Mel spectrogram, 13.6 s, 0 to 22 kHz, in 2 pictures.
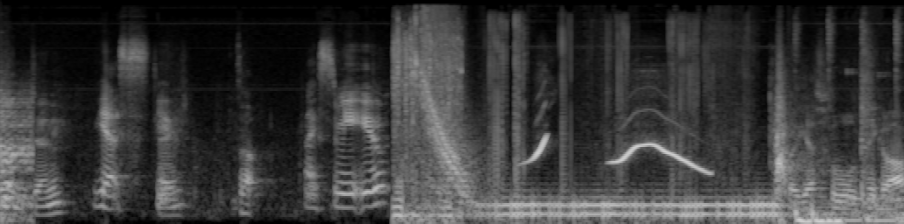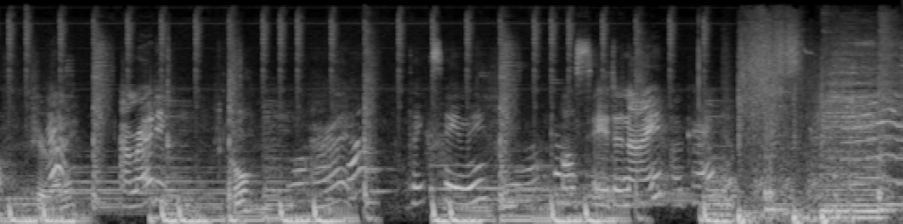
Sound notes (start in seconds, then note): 4.5 whistling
